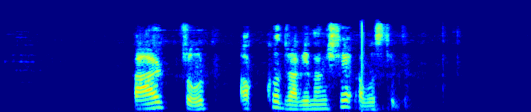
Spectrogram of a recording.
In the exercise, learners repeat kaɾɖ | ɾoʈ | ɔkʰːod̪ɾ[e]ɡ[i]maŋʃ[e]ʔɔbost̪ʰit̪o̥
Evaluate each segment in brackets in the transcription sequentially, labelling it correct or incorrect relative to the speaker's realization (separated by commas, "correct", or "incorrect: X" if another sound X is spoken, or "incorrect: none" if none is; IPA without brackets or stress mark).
incorrect: a, correct, correct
